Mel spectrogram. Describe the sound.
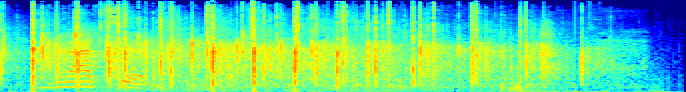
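Applause in an assembly hall: a crowd clapping steadily, with sharp individual claps standing out over a dense patter, and some voiced sounds mixed in near the start before it thins toward the end.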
